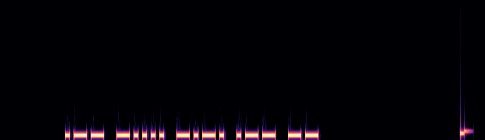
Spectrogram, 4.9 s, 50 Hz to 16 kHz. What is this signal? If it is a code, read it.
Morse code, heard as a keyed tone, about 28 wpm, 700 Hz. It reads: W6CWM
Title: K1USN SST QSO Practice - 28wpm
